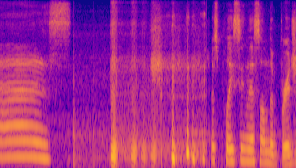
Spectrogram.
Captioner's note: fart noise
